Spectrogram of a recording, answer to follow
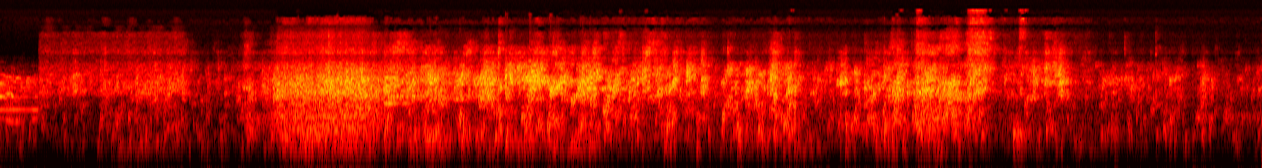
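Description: Loud, dense rattling and clattering as buildings and objects shake in an earthquake. It swells about three seconds in and eases near the end.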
